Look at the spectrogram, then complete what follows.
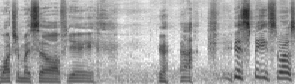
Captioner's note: laughs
